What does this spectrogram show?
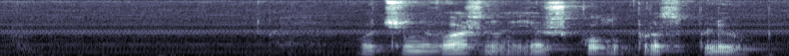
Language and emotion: Russian, neutral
